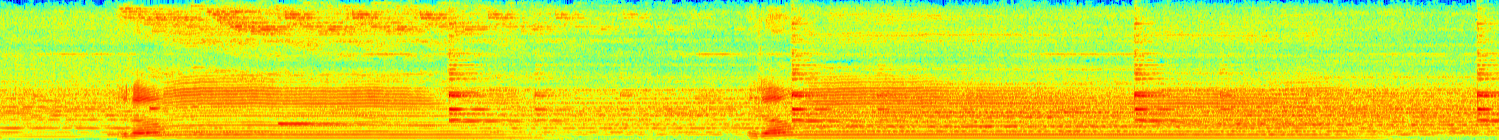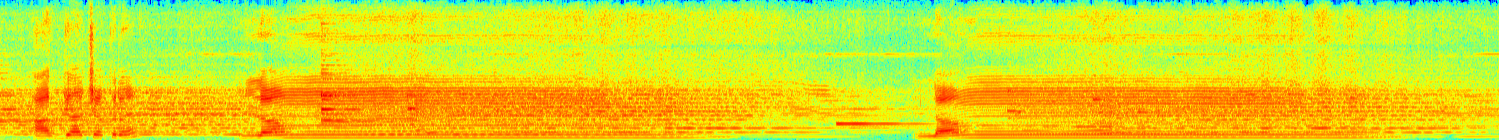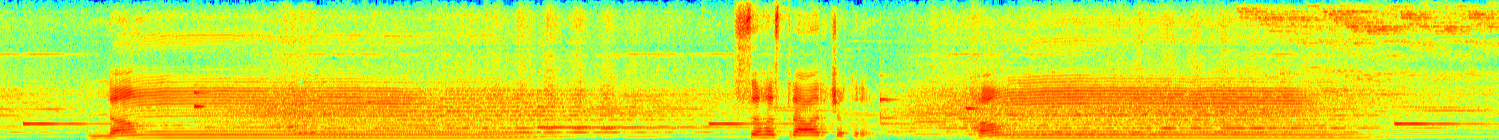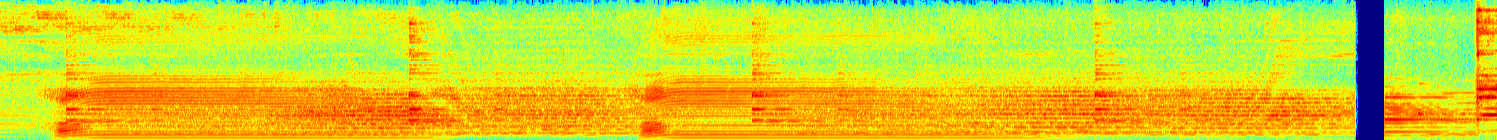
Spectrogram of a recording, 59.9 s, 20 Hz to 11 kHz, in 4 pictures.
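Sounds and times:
soft background music: 0:00.0 - 0:59.9
steady tones: 0:00.0 - 0:59.9
woman chanting a long hum: 0:01.0 - 0:06.0, 0:07.2 - 0:16.6, 0:17.4 - 0:23.2, 0:24.1 - 0:30.0, 0:30.8 - 0:36.7, 0:37.3 - 0:38.8, 0:39.7 - 0:44.0, 0:45.4 - 0:55.8.

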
